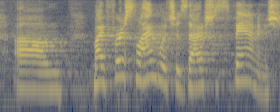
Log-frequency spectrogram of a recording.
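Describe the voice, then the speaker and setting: A woman with an American accent speaks at a fairly slow pace. Audible room echo and noticeable background noise fill the recording. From Trenton, New Jersey, US. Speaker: honoree, business owner and community advocate. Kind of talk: award acceptance speech. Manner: halting, many fillers.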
